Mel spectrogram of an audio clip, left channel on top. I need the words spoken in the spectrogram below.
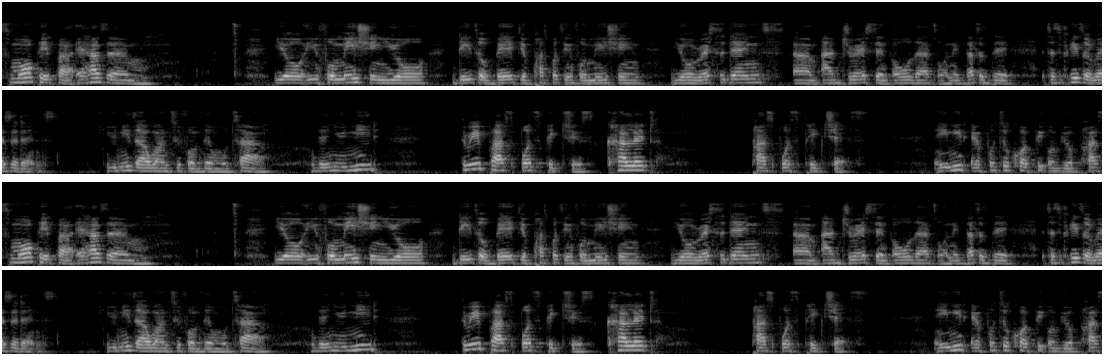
paper. It has your information, your date of birth, your passport information, your residence address and all that on it. That is the certificate of residence. You need that one too from the mutar. Then you need 3 passport pictures, colored passport pictures. And you need a photocopy of your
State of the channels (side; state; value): both; identical; correlation 1.00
